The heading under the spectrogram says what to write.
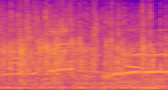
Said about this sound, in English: Ladies and gentlemen, put your hands together one more time for your Megalith UMP Modified feature winner,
